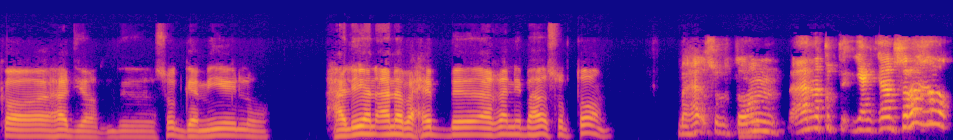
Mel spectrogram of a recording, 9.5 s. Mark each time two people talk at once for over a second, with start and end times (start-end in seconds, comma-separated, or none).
none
